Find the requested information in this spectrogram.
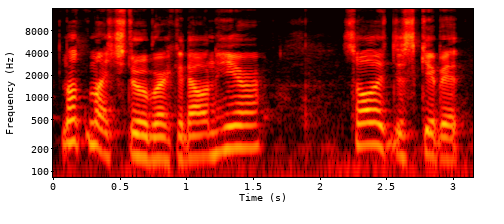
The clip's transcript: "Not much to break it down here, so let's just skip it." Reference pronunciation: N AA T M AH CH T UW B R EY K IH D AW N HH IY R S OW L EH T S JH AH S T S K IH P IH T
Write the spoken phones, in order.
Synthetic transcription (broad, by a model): N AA T M AH CH T UW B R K D AW N HH IY R S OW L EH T JH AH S S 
